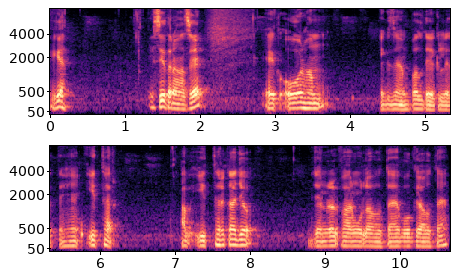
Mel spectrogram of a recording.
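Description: Over light background noise, a man with a fairly low voice speaks fairly slowly with fairly even intonation and long, frequent pauses. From Pakistan. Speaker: chemistry teacher. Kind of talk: lecture. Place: classroom. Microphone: lapel.

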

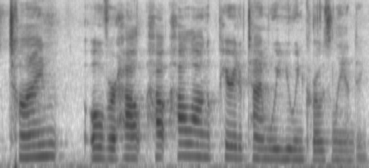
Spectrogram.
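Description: The delivery is monotone, with flat intonation and a fairly slow pace. Light background noise can be heard. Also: woman. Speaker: oral history interviewer. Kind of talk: oral history interview. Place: home room.

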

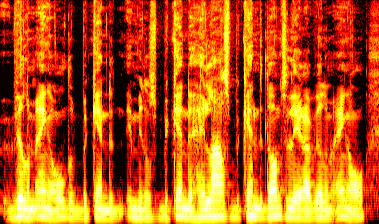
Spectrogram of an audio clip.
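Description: A man talking at a very fast pace over a quiet background. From Netherlands. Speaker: co-host, media company boss; co-host. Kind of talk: casual chat. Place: studio. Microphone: headset.

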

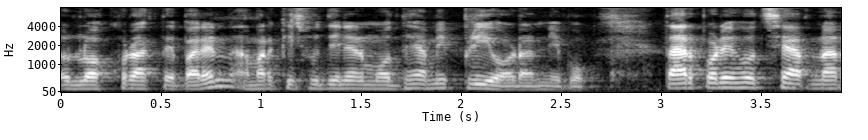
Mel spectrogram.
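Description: A man with a normal speaking voice, fairly high pitch and fairly even intonation, in a very clean recording with a silent background. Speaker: exam prep tutor. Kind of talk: casual talk to camera.

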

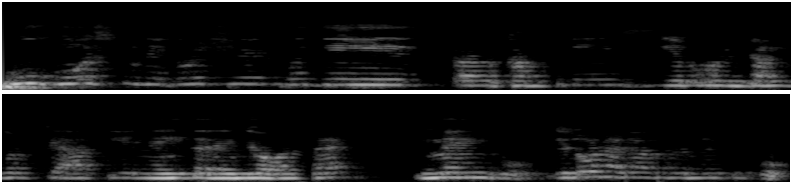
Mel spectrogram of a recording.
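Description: Somewhat breathy, a woman with an Indian accent talks at a moderate pace with ordinary pitch variation. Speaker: NGO leader. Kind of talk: panel discussion.

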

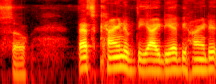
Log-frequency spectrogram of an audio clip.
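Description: A man speaks with fairly even intonation. The background is quiet. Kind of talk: casual vlog chat. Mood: earnest, grateful. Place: home room. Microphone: phone near.

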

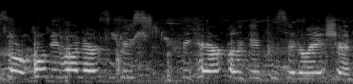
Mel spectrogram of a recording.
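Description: Projecting a raised voice over crowd noise in the background, a woman talks at a moderate pace with ordinary pitch variation. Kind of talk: pre-race briefing announcement. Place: forest.

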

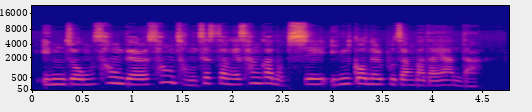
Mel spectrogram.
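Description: Fairly slow, fairly high woman's voice with lively intonation, an unremarkable speaking voice. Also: hardly any pauses. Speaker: broadcaster / announcer. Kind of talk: card-news narration, informative.

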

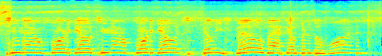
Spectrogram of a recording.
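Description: With faint background noise, a man speaks at a fairly quick pace in an extremely high pitch with little pitch movement and a dark, mellow tone.

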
